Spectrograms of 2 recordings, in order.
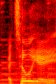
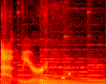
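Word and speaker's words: atelier: eight liar it's a it's a French word it's that does sound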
